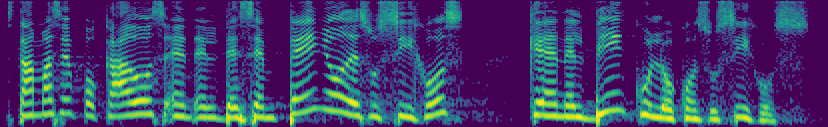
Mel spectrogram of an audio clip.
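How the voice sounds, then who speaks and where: Woman preacher, high voice, lively, interactive sermon, asks the congregation questions, long church hall reverb. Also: measured pace. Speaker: preacher at a family service.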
